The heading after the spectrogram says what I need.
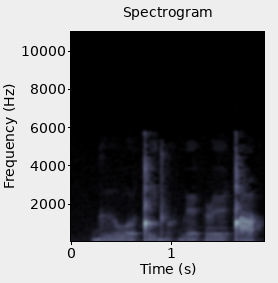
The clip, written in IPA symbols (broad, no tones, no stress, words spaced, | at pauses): ɡɯː wo ǃidɡux bøːkɹøːǃɑ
